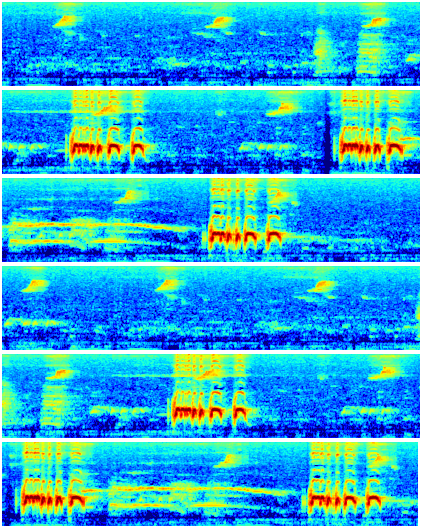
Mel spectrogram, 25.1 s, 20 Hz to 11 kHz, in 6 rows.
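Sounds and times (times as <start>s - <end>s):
dove cooing: 4.8s - 5.7s, 7.6s - 8.4s, 10.4s - 11.3s, 18.4s - 19.3s, 21.0s - 22.6s, 23.3s - 24.9s.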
